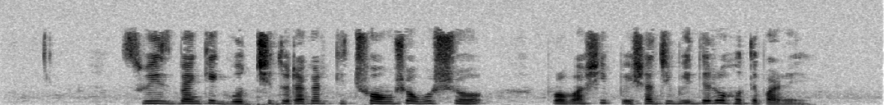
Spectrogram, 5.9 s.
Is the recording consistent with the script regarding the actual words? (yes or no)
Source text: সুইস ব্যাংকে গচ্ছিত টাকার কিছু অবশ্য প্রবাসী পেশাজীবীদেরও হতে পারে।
no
